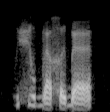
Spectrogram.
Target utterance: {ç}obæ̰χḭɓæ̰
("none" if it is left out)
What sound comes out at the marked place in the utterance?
ç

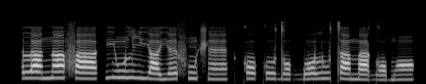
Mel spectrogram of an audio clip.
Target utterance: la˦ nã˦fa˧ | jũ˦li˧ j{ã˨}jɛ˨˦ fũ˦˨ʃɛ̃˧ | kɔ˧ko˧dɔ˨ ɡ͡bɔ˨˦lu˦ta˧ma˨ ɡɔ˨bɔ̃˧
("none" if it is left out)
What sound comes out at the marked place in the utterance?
a˨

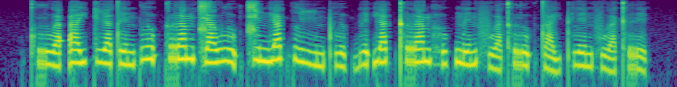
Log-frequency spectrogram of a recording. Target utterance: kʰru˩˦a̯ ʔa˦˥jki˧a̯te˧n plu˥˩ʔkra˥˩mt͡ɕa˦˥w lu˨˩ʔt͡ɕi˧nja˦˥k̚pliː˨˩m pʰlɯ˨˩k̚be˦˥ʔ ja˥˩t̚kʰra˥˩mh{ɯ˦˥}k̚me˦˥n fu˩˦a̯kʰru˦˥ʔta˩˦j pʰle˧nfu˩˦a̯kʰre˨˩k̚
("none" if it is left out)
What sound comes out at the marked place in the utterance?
u˦˥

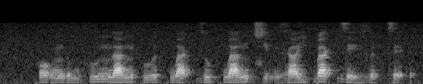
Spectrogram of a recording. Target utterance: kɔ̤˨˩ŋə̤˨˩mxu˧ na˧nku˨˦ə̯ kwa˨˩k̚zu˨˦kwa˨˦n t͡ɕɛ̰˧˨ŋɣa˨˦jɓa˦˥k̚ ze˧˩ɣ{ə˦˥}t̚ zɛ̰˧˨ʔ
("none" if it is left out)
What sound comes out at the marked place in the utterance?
ə˨˩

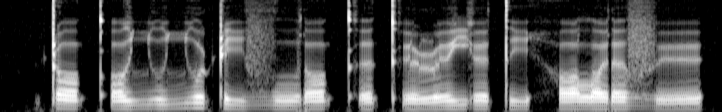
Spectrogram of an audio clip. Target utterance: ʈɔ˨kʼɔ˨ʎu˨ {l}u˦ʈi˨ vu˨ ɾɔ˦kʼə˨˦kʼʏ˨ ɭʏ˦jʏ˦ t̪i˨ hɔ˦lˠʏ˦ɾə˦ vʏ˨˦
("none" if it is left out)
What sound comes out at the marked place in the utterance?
ʎ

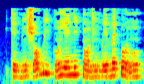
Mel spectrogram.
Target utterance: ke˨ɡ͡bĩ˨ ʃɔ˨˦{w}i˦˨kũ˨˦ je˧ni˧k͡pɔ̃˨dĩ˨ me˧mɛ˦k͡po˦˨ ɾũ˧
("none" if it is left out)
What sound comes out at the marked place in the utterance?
b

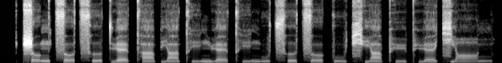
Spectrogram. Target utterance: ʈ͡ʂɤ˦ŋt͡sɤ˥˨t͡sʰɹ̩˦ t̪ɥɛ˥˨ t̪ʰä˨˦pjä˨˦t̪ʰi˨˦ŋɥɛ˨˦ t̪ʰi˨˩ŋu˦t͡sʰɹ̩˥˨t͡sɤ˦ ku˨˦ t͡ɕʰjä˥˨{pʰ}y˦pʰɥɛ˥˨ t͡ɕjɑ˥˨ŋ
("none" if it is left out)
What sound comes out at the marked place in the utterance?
pʰ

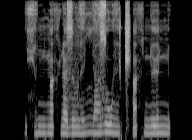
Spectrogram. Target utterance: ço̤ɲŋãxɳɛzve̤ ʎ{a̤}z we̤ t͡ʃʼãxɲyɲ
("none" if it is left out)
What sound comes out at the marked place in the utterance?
a̤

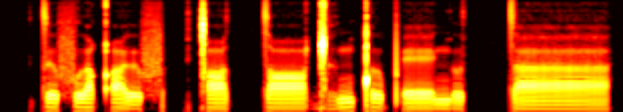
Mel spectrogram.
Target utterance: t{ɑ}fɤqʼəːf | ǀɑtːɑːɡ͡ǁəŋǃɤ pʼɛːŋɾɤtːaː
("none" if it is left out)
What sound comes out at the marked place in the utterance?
ə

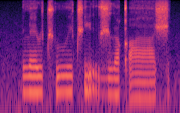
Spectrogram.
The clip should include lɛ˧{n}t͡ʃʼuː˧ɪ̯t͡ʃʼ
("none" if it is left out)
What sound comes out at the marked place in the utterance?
ɹ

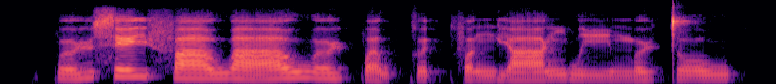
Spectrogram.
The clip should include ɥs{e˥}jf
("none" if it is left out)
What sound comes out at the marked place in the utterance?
e˥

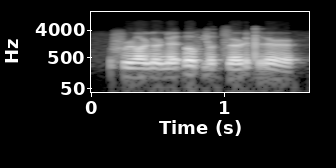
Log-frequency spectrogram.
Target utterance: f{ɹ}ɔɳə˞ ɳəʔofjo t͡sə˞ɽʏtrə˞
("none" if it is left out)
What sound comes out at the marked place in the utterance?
ɹ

